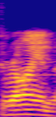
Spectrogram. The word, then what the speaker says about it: Rian: It's pronounced Ryan, but I don't know why.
